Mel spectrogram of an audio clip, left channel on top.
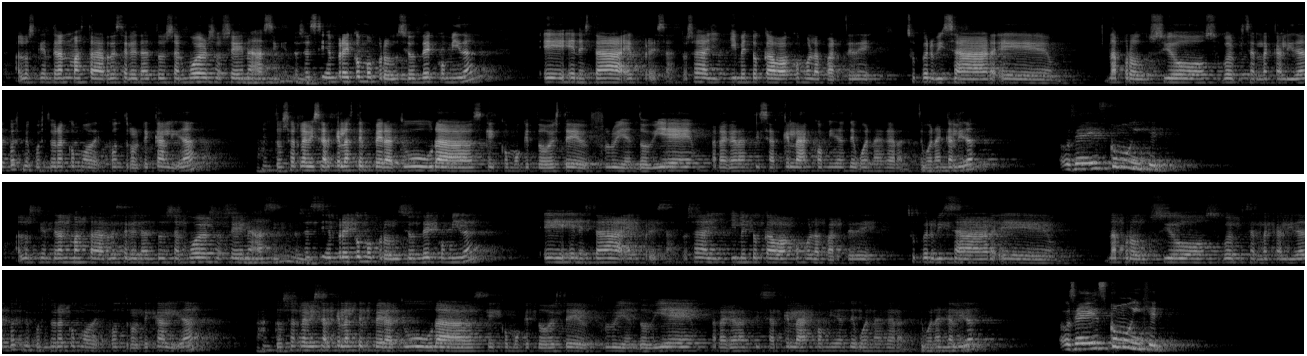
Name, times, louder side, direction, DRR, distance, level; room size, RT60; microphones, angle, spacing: voice 1, 0.1-4.7 5.4-8.7 9.1-10.6 11.0-15.0 15.6-22.8, left 4 dB, 70° left, 5 dB, 3.0 m, -33 dB
voice 2, 2.3-3.1 13.4-13.6 15.6-15.9 22.2-22.6 23.6-24.6, right 2 dB, 55° right, 9 dB, 3.5 m, -35 dB
28.0 x 26.0 x 7.7 m, 1.1 s
head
